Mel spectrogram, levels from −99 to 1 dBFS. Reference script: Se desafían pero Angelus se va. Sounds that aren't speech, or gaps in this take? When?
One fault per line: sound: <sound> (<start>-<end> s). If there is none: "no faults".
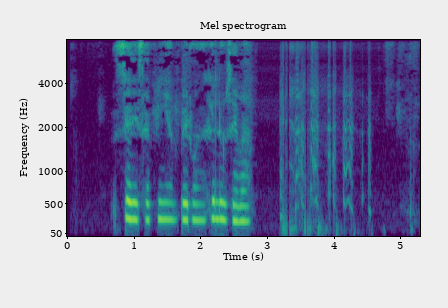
sound: laugh (3.2-4.6 s)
